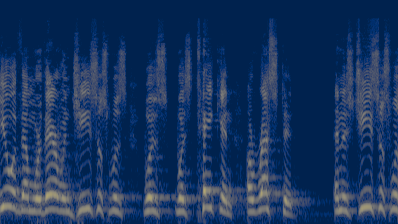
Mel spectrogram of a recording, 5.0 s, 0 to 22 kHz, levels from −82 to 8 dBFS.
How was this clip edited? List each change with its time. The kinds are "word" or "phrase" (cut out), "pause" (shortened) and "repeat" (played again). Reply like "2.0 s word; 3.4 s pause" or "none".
none

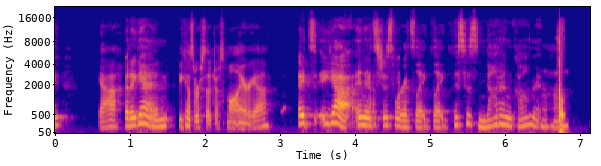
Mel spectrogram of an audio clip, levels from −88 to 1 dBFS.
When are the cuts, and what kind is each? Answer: 1.6 s pause; 4.6 s phrase; 5.0 s repeat

